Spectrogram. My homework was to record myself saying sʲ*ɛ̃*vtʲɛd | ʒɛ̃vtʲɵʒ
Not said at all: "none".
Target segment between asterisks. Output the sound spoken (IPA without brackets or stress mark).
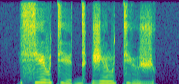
ɛ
